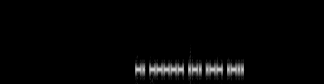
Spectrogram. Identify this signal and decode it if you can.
Morse code, heard as a keyed tone, about 60 wpm, 700 Hz. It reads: N0RWL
